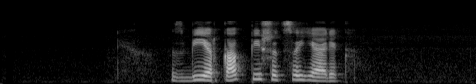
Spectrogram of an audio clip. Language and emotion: Russian, neutral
